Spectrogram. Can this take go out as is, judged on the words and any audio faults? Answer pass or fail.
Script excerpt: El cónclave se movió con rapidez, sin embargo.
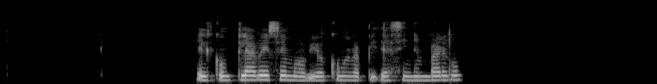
pass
